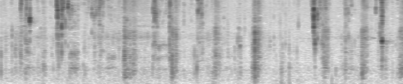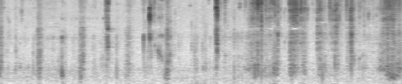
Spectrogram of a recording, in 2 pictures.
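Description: Close-miked eating sounds: a person biting and chewing shell-on shrimp, with many crisp crunches and clicks throughout and a denser run of crunching near the end.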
